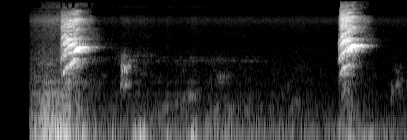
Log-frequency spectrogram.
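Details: Greater green leafbird, used as a lure sound to prompt a bird into singing: two loud, harsh, rasping bursts sweeping downward, about three seconds apart, with a faint short note between them, otherwise quiet.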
